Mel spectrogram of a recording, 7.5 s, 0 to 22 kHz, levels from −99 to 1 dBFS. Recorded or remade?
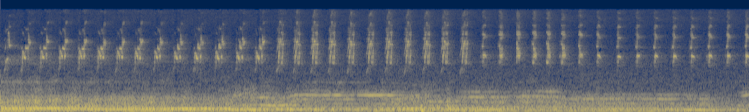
recorded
